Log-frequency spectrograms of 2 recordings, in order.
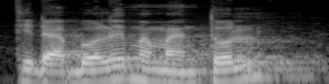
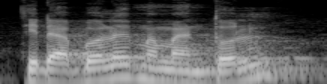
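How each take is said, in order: The two takes are said the same way.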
